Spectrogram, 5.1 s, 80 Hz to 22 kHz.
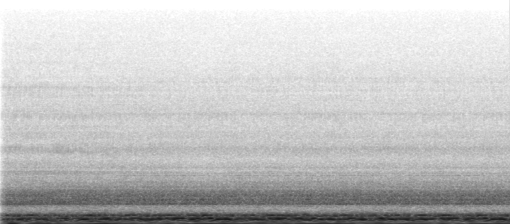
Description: VIB G2, VIBRATO, Voices; Spectrasonics

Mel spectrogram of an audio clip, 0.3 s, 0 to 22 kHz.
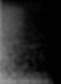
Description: TOM STONE, Real Toms, Dry Toms; Roland L-CD701

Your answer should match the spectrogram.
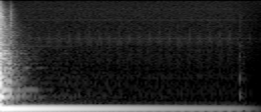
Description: Dumbek, World Percussion One Shots; Sony CS

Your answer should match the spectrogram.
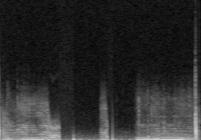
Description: TAPE START; ENVIRN-AMB

